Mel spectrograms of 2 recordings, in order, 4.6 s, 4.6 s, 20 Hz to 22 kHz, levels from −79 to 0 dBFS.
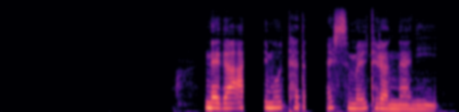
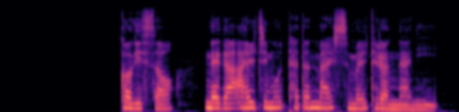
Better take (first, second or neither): second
